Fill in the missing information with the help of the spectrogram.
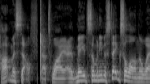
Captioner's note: hands tapping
